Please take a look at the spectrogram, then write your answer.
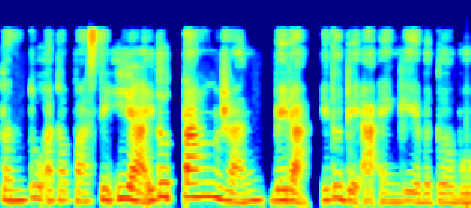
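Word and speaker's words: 当然: Ini bacanya tangran yang artinya tentu, pasti ya.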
